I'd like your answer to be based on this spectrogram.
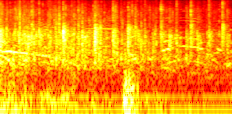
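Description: A crowd at a netball preliminary final between the Pigeons and the Panthers applauds and cheers continuously at a distance, with the sound fairly faint and steady throughout.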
